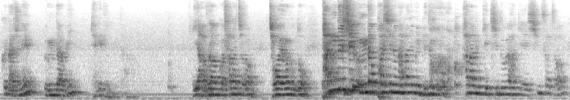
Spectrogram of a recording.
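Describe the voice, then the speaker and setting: Male pastor, animated storytelling sermon, high tenor voice; recorded at a distance in a reverberant church. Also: moderate pace. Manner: animated storytelling preacher, leads congregation in call-and-response. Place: church sanctuary. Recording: echoey church hall, voice from a distance.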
